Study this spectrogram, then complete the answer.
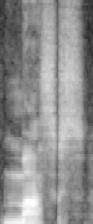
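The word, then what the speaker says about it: masques: he wrote music for what were known as masks and that's spelled m-a-s-q-u-e-s and these were courtly entertainments where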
